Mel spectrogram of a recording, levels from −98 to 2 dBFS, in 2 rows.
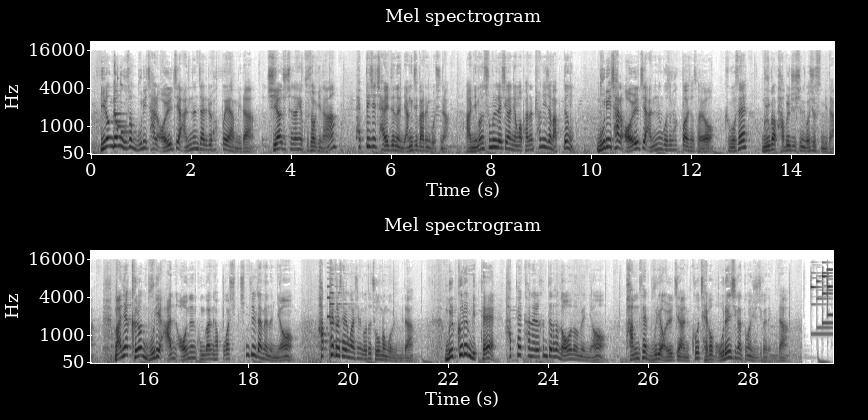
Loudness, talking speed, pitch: -21 LUFS, 345 characters per minute, 170 Hz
